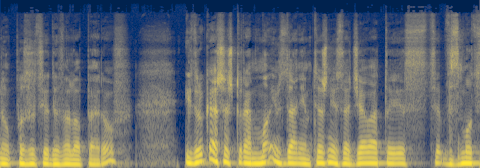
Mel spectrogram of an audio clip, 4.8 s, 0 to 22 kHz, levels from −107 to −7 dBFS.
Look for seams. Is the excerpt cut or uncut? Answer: uncut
